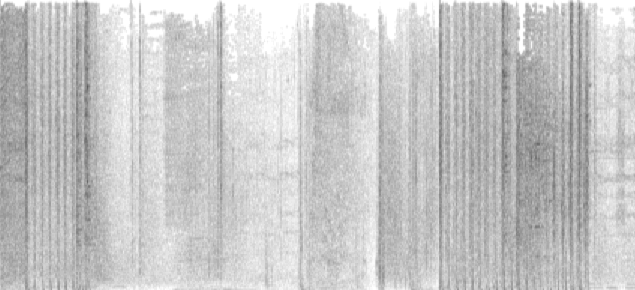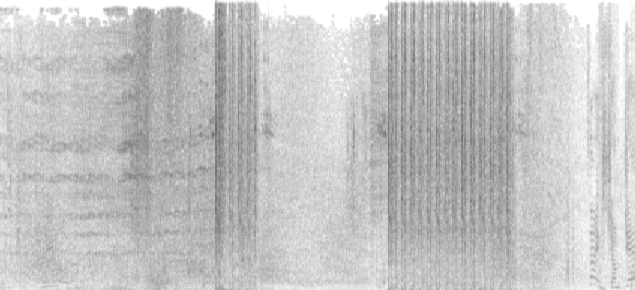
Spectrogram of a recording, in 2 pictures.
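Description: Rapid automatic gunfire bursts in Apex Legends, loud and close, coming in repeated sustained volleys separated by short gaps, with game effects and a voice talking between them.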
